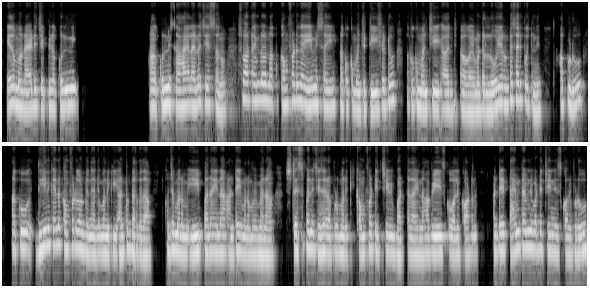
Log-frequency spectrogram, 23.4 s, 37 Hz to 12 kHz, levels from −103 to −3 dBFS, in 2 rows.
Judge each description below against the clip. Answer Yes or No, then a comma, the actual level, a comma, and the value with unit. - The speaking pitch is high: No, medium, 155 Hz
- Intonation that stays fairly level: No, average, 3.1 semitones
